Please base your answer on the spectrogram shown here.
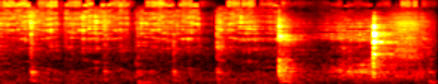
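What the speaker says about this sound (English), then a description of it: "you have to keep stirring because it will stick to the bottom of your pot" A spoon stirs thick banana pudding mixture in a pot, producing soft rhythmic scraping strokes against the bottom with a couple of light metallic clinks, close and quiet with no talking.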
